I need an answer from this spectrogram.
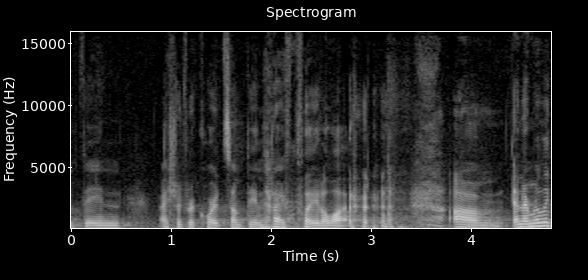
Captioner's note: laughs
